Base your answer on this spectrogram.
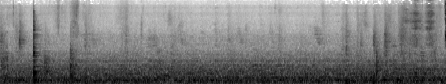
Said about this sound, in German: Ja, wir, man hört zwar, dass wir Rührei machen, aber man sieht uns halt nicht. Du musst es schon auf der Pfanne lassen, weil sonst brät es ja nicht.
